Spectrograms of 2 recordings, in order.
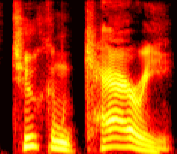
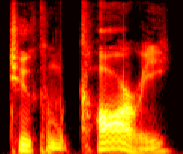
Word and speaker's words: Tucumcari: 66 is Angel Delgadillo not Delgadillo and it's Tucumcari New Mexico not Tucumcari and by far the most popular Town mispronounced along the Mother Road is Miami spelled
